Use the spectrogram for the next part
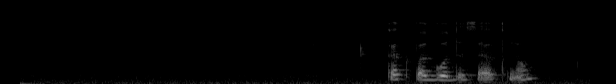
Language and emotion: Russian, sad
